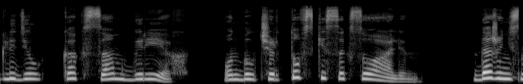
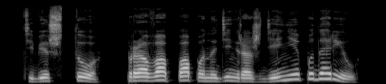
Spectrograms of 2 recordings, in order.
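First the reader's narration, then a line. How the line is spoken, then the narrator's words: Menacing growl. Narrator (Russian): зарычал он сходу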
